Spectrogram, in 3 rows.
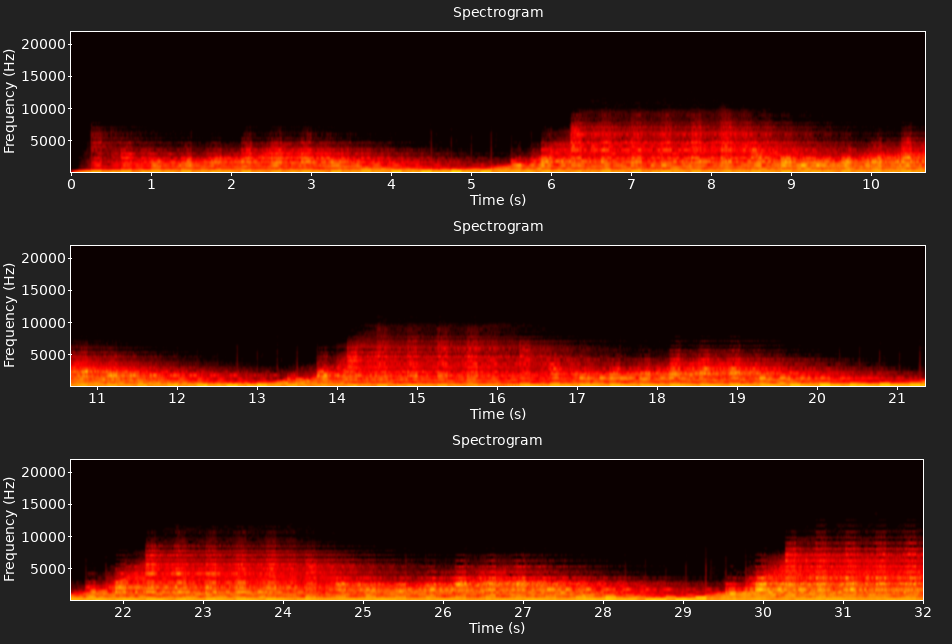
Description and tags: Space Adventure Seq (120 BPM)
Space Adventure Sequence with filter fx. Key: Dm, 120 BPM.
Ambience, Arp, Cinematic, Film, Filter, Loop, Melodic, Seq, Synth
